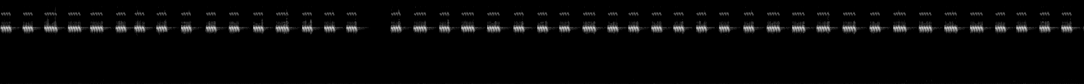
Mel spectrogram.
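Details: Rhythmic male cricket chirps of summer evenings: bright, high, evenly timed pulses about four per second, broken by one brief silent gap near four seconds before the steady series resumes.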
